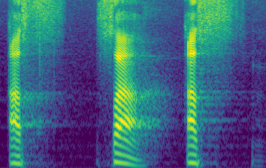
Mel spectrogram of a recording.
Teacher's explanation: Tapi kalau ketika sukun ini ujung lidah itu belum pas di ujung gigi seri pertama atas niku, berarti untuk makhrajnya berarti belum pas. Untuk makhrajnya sa yaitu di ujung lidah, di ujung dua gigi seri pertama atas.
